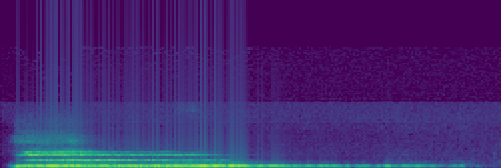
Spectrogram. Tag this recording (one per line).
field-recording
steam
stereo
whistle
xy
